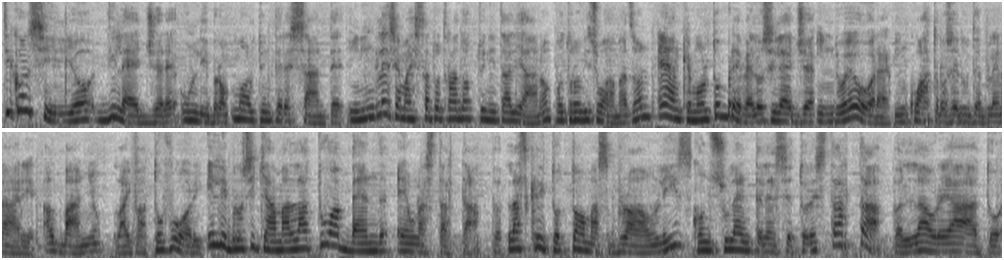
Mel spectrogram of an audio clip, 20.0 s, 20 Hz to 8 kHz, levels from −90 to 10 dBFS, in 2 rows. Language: Italian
